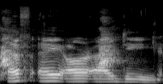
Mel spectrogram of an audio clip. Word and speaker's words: farid: But you have to take into account this is spelling it with the accent, so you're okay.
